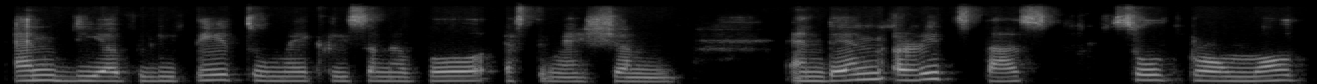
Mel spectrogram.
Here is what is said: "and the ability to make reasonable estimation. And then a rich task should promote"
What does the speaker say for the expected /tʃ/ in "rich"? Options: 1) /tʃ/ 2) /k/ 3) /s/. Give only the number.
3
